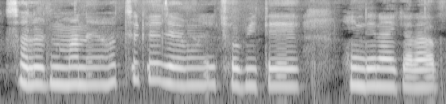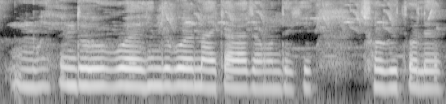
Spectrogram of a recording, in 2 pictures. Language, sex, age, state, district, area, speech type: Bengali, female, 30-45, West Bengal, Cooch Behar, urban, spontaneous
